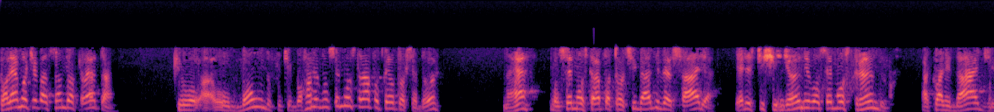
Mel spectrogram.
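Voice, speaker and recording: Swinging very widely in pitch, a man with a high voice talks at a moderate pace with long, frequent pauses. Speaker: former footballer and coach. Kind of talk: interview.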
